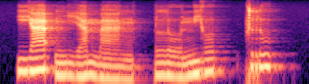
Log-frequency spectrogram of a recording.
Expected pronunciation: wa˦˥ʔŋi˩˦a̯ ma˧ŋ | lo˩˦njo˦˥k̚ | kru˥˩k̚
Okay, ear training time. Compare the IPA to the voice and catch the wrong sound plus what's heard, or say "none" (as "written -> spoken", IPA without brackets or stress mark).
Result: w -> j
